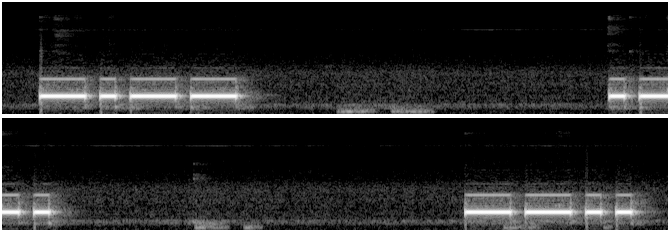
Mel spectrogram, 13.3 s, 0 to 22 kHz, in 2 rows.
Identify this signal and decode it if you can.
Morse code, heard as a keyed tone, about 8 wpm, 650 Hz. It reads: Y R Z
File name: jh8cbh / 2025cw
